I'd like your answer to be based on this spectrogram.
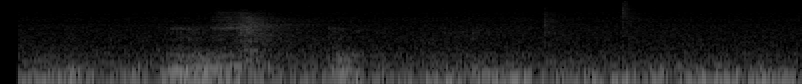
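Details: Pug snoring: low rumbling, snuffling breath noises repeating over a few seconds, snoring from a short-nosed dog.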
